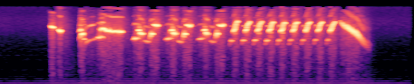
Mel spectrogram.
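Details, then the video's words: Neapolitan-style goldfinch song: a rapid string of bright, high, tinkling double notes, speeding into an even trill of about twelve notes and ending in a long, falling, buzzy slur. "canto cardellino CD Napoletano jilguero canto"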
